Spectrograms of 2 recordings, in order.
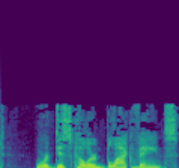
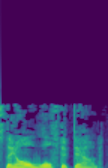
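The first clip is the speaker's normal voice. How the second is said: ordinary delivery, nothing marked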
